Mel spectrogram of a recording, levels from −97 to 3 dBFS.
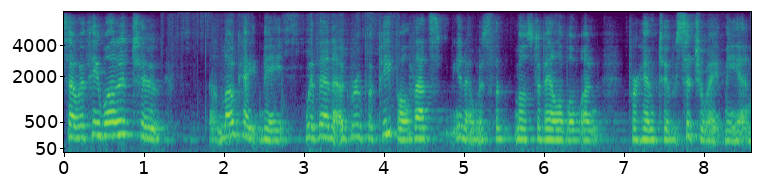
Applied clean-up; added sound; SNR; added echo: neural separator model SepFormer DNS4.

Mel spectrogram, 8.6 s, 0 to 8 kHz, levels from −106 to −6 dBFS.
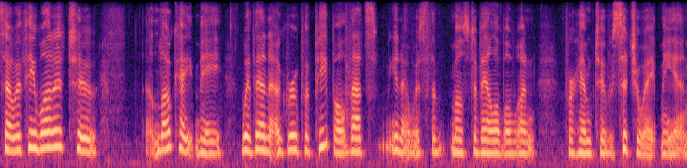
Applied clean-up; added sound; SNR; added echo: none; none; none; none.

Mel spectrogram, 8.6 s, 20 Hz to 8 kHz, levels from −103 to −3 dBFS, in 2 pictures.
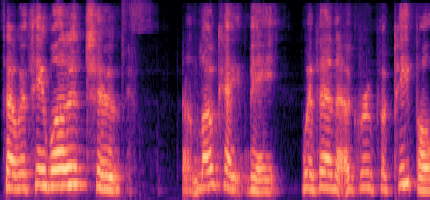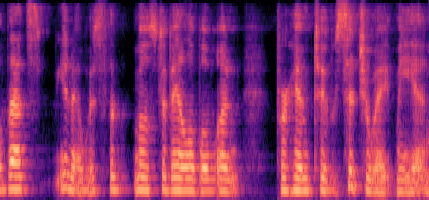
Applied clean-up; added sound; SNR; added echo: neural mask model DeepFilterNet 3.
